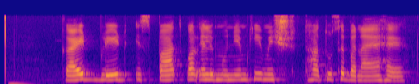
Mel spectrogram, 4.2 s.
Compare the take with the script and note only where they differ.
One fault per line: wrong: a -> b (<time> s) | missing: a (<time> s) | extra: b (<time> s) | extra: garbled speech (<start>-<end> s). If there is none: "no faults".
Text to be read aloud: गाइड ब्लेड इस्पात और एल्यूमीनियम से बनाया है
extra: की मिश्र धातु (2.5 s)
